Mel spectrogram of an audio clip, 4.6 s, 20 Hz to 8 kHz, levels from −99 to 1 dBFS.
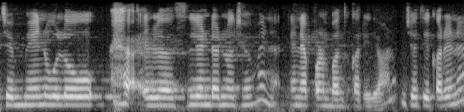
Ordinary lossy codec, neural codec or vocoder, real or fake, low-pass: none; none; real; 7.2 kHz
